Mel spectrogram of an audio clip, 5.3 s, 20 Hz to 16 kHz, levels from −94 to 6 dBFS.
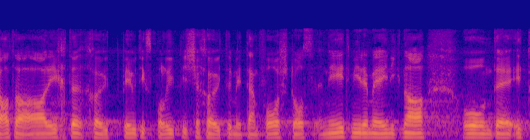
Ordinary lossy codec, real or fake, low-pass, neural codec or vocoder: none; real; 7.2 kHz; none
